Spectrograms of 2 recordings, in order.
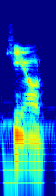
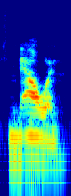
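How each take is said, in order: First: The name begins with a K sound. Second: The name begins with an N sound. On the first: The speaker calls it wrong. "not Keon" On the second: The speaker calls it right. "he pronounces it Nowan"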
